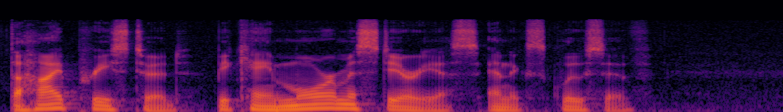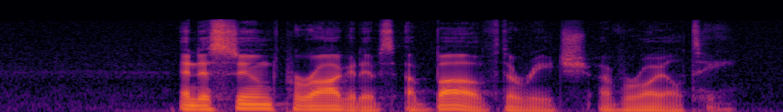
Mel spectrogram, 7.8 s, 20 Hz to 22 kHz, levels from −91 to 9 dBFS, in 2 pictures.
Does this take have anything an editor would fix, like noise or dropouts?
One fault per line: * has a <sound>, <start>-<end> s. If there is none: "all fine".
all fine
